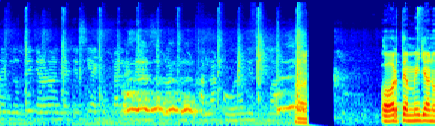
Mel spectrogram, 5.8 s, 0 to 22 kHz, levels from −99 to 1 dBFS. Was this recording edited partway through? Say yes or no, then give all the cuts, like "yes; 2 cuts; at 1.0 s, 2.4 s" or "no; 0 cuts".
yes; 1 cut; at 4.1 s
